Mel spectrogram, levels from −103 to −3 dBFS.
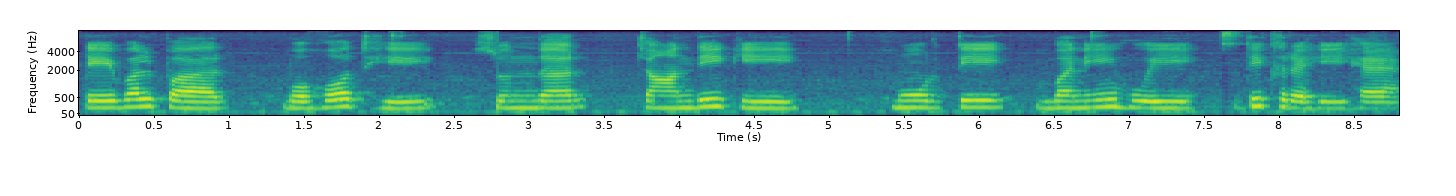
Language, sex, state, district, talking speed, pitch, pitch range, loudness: Hindi, male, Haryana, Charkhi Dadri, 90 wpm, 195 Hz, 185-210 Hz, -16 LUFS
